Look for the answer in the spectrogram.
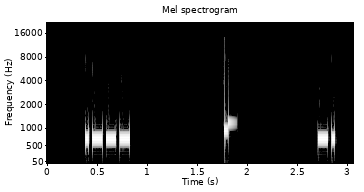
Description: Morse code, heard as a keyed tone, about 36 wpm, 700 Hz. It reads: J N
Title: Single Letter-Number Alt 35wpm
